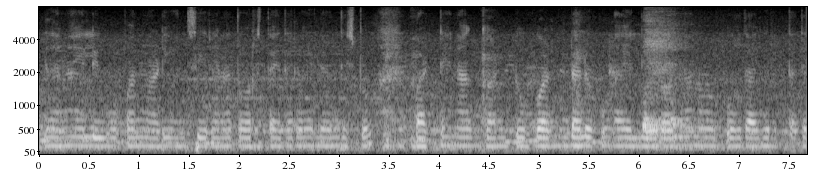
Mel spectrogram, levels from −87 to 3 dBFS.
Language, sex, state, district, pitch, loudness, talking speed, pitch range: Kannada, female, Karnataka, Raichur, 170 Hz, -18 LUFS, 130 wpm, 165-170 Hz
